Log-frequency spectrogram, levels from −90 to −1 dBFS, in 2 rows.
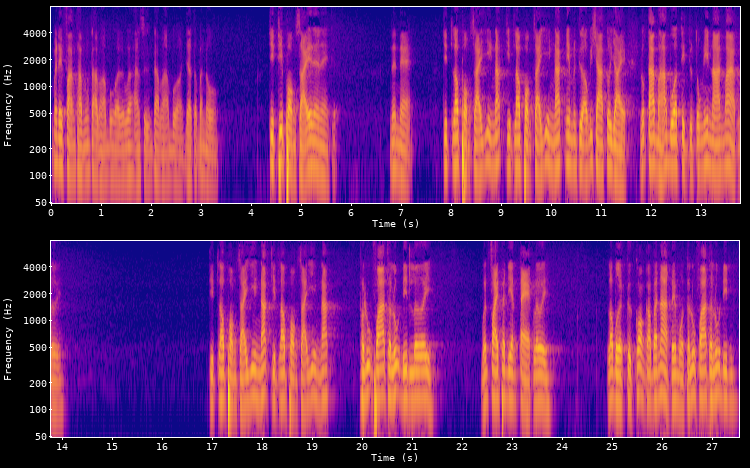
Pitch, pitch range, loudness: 125 Hz, 105-135 Hz, -22 LUFS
